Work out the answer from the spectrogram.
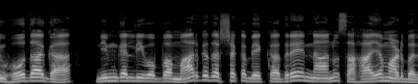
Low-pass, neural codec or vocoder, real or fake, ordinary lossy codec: none; none; real; none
